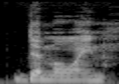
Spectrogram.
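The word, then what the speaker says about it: Des Moines: there goes M Indianapolis um next is Iowa De Moine yes this is one of my mom's little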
